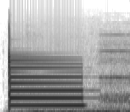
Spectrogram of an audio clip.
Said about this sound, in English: I still find the ringing phone in an empty building to be more unnerving than the dead bodies or the monster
